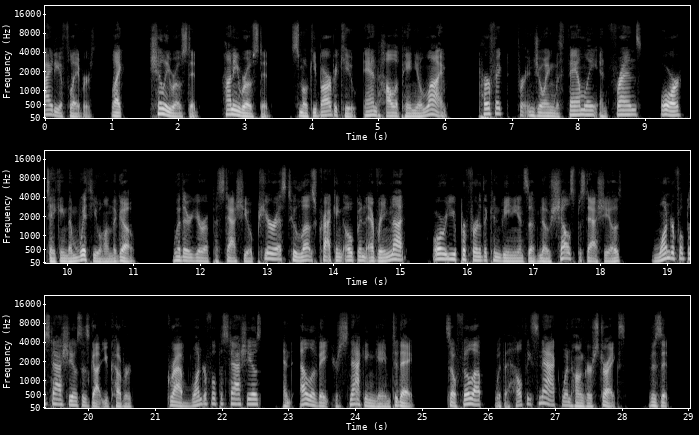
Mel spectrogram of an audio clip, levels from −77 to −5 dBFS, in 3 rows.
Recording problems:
garbled, watery; slightly; nothing above 11.5 kHz
abrupt cut into speech; at the start

